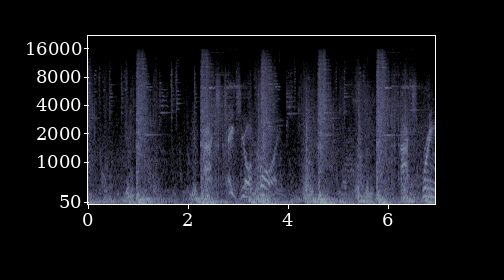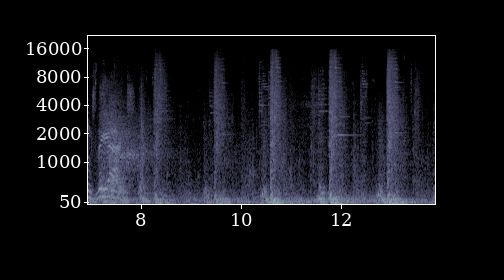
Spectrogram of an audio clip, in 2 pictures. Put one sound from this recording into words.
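Spell and sword effects clash and crackle in a fight.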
